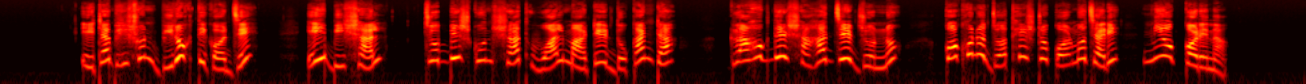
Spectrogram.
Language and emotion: Bengali, disgusted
